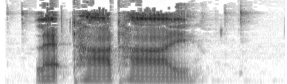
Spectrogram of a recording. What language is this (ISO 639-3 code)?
tha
